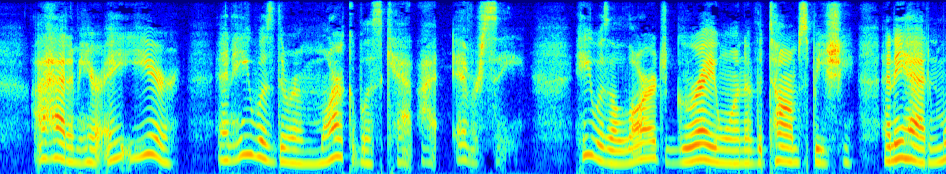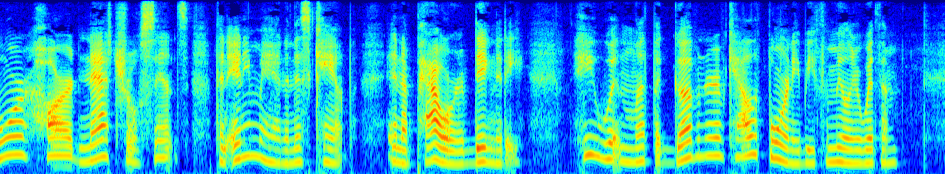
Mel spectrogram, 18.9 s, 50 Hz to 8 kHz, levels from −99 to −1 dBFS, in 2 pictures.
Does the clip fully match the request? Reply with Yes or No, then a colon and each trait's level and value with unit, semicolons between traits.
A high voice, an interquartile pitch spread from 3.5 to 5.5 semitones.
Yes: high, 195 Hz; average, 4.9 semitones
